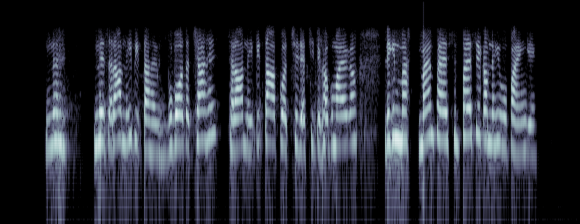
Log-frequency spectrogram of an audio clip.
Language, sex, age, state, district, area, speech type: Hindi, female, 30-45, Uttar Pradesh, Lucknow, rural, conversation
